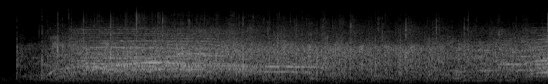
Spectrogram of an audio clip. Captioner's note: audience cheering and clapping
